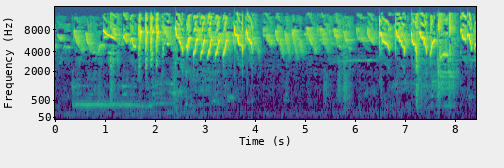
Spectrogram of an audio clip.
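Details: White-eye (pleci) song in the roll tembak and wituwit styles, a training recording for caged white-eyes to copy. Fast, high, twittering phrases of sharp falling whistles pour out almost without pause. A brief low hum sounds early on.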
